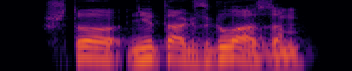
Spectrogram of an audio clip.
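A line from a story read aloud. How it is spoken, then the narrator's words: Loud question. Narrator (Russian): громко спросил проходящий мимо зап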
